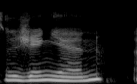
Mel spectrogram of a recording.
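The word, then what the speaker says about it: Xingyin: I've been pronouncing this Jingyin. – That's right.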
